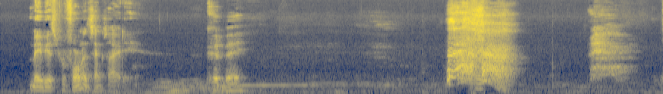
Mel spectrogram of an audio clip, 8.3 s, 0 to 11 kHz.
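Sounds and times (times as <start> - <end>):
speech: 0.4 - 1.8, 2.6 - 3.2
person sneezing from an allergy attack: 5.6 - 6.6.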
